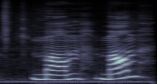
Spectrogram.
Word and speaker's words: mom: But in the Midlands in the UK, mom, M-O-M, is the preferred pronunciation for mother.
